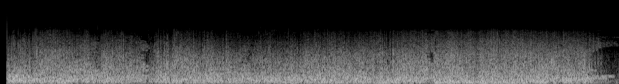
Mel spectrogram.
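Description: Bike tyres rumble and crunch over a rough dirt trail.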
